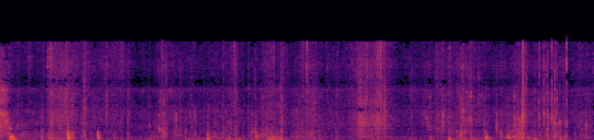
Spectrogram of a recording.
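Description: A sickle cuts through plant stems.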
